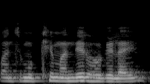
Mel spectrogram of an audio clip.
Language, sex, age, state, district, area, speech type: Maithili, male, 18-30, Bihar, Purnia, rural, spontaneous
